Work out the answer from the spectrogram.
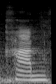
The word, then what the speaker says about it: ครรภ์: ว่า สวรรค์ ตั้ง คอ ควาย รอ หัน ตั้ง ครรภ์ ค่ะ เรา มา ฝึก อ่าน คำ ที่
